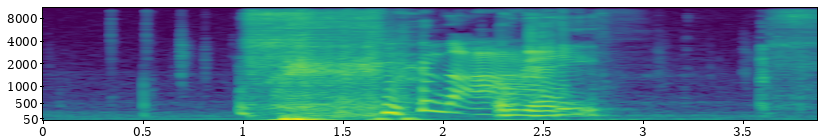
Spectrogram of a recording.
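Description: A young man laughs loudly into a close microphone.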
